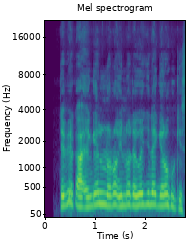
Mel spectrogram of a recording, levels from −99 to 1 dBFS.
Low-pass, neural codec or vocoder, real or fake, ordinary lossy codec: none; vocoder, 44.1 kHz, 128 mel bands every 256 samples, BigVGAN v2; fake; none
